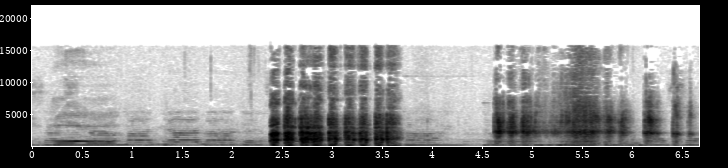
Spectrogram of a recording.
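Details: Child's voiced sounds give way to two rapid bouts of short, harsh cough bursts; cough.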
